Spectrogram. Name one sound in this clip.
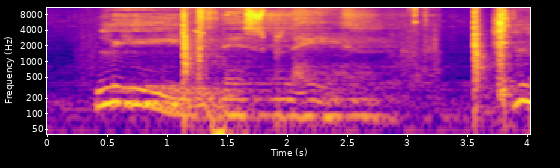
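A bow string twangs as an arrow is released.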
